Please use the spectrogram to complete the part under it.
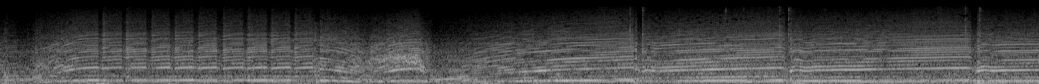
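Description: Race cars, including a McLaren and a Porsche, launch off the line in Gran Turismo Sport, their engines climbing steadily in pitch with brief dips at gear changes, loud and continuous throughout.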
